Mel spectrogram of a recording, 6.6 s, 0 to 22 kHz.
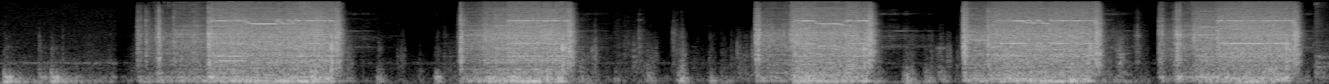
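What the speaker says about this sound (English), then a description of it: "I've got a mill drill bit and I'm just going to pre-drill my holes for the wood screws." A power drill pre-drills holes for wood screws during a wall mount installation for a Samsung QN90D TV, five loud whirring bursts of about a second each, separated by short pauses and small handling noises.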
